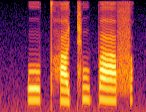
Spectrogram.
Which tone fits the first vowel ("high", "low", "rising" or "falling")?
high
